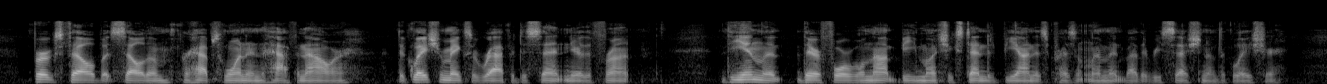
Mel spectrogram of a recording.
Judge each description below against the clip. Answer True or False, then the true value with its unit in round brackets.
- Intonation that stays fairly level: True (2.0 semitones)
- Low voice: True (90 Hz)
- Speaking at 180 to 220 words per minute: False (165 wpm)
